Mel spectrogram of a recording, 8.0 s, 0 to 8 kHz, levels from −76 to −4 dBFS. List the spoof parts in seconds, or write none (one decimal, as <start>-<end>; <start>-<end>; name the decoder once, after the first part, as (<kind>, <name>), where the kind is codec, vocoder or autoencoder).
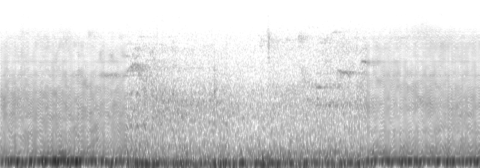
0.0-2.1 (vocoder, Vocos); 6.1-8.0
